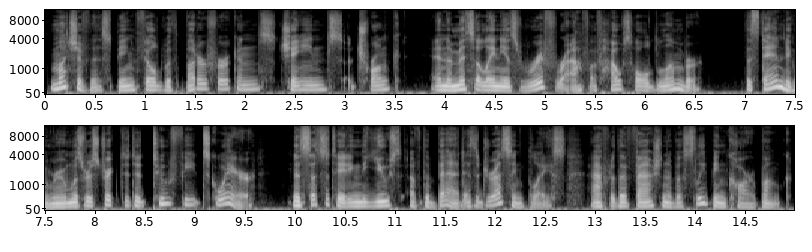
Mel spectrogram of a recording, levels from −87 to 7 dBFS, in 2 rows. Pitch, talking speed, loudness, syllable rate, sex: 125 Hz, 185 wpm, -20 LUFS, 5.1 syllables/s, male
